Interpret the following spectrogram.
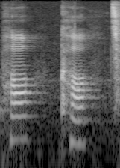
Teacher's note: বাতাস বের হইতে হবে, কেমন জোরে সাউন্ড হইতে হবে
